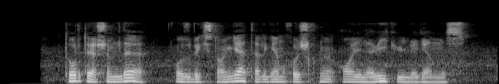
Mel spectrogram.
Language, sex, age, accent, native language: Uzbek, male, 18-24, Toshkent shahri, Uzbek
